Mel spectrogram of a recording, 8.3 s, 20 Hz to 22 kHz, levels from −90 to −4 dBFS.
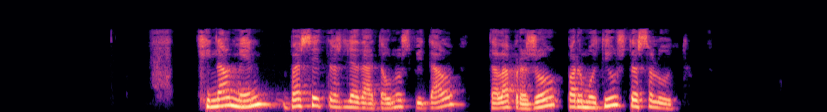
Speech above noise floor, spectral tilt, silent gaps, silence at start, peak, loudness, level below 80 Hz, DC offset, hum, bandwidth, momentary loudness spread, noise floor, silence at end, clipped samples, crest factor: over 76 dB; -5.5 dB/octave; 1.74-1.95 s, 4.77-4.89 s; 1.55 s; -2 dBFS; -15 LUFS; -58 dBFS; under 0.1%; none; 7.8 kHz; 9 LU; under -90 dBFS; 1.55 s; under 0.1%; 16 dB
